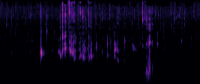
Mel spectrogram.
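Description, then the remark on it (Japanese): Sake is poured into a small cup during a cherry-blossom viewing, a short run of soft gurgling splashes and drips lasting about a second and a half, fairly quiet, with no talking. “では旦那様、お酒をどうぞ。”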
